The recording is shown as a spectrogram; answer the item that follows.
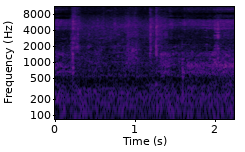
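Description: Outdoor background noise with a few faint sharp clicks, about a second apart.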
